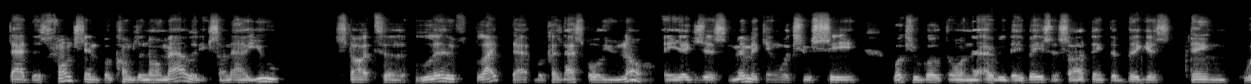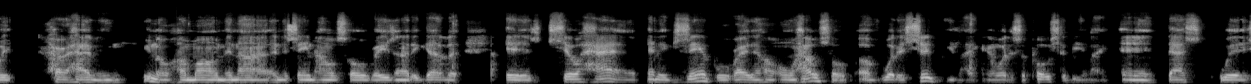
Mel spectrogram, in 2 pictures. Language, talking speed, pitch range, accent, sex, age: English, 195 wpm, 100-110 Hz, American, male, 20-39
